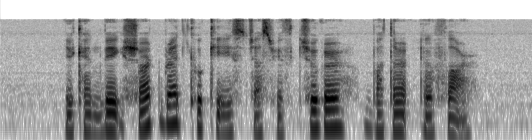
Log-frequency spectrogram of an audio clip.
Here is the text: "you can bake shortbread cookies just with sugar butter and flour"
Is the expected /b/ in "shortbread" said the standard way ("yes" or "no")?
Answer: yes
